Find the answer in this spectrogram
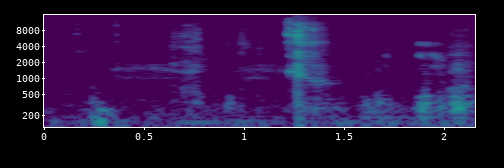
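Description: A person biting and chewing a crunchy chip with artichoke dip, with one louder crunch a little past halfway.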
